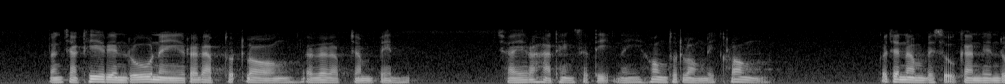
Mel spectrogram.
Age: 60-79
